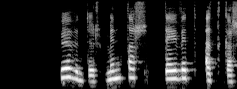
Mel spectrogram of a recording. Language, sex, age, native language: Icelandic, female, 20-29, Icelandic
